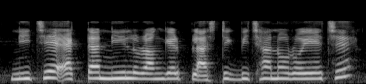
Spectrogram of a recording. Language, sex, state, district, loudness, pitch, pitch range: Bengali, female, West Bengal, Alipurduar, -17 LUFS, 265 Hz, 255-280 Hz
